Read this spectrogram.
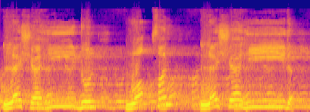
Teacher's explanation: دو چشمی ہا سینے سے نکلنے والی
